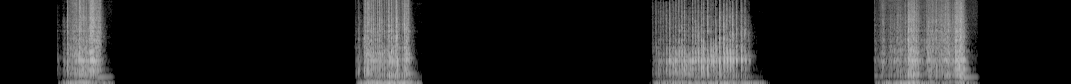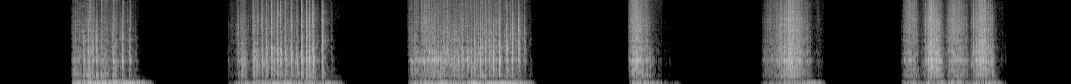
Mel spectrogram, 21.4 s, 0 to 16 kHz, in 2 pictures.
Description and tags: Heater grill scratches
This is a recording of the grill of a small blow heater, with 9 different hits, scratches and scrapes.
The sounds may be useful for metalic scrapes, monster vocalisations, sawing sounds, your imagination is the limit.
Edited in Adobe Audition, with noise reduction, and a noise gate.
machinery, office, mesh, growl, ZoomH4n, metal, H4n, steel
